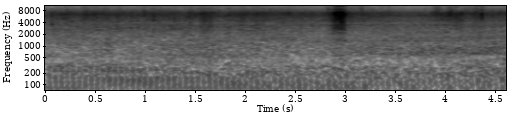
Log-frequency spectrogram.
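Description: An engine running steadily with a fast, even throb, and a brief sharp click or rustle about three seconds in.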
